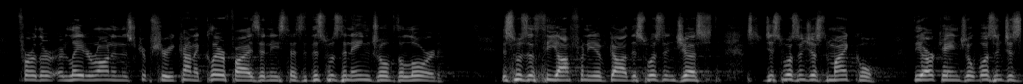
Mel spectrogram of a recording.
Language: English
